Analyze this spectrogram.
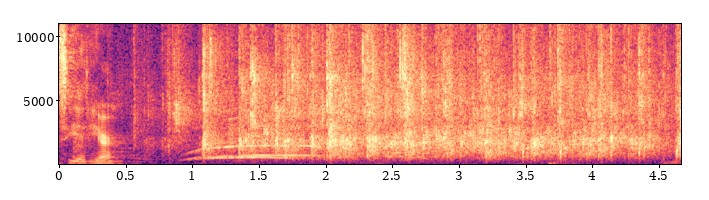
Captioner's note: audience applauds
